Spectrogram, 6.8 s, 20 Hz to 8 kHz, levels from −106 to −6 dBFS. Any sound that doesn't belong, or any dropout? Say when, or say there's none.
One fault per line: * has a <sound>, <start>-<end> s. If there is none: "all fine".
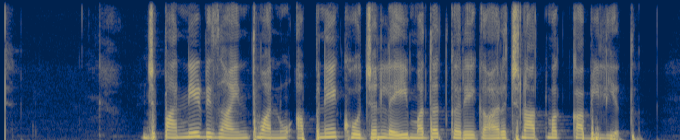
all fine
